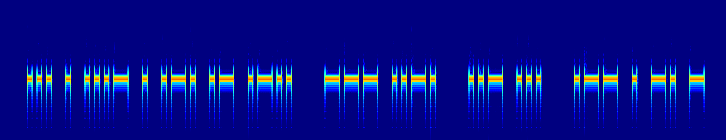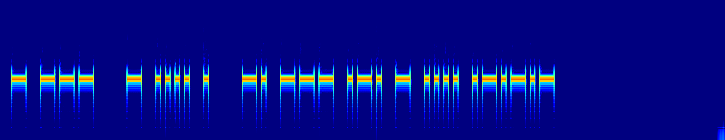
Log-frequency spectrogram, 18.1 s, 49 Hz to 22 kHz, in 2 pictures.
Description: Morse code, heard as a keyed tone, about 21 wpm, 700 Hz. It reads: SEVERAL OF US WENT TO THE NORTH.
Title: Sentences from Top 1000 Words - Review Part 2 - 20wpm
